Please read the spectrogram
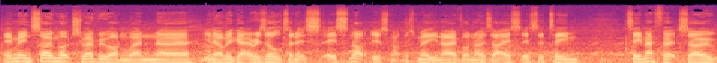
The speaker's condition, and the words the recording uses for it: No condition.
